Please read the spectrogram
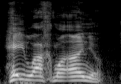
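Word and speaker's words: Hey Lachma Anya (הא לחמא עניא): So to be consistent with the words that we find in the Chumash, indeed it should be pronounced with a tzedei, Hey Lachma Anya.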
